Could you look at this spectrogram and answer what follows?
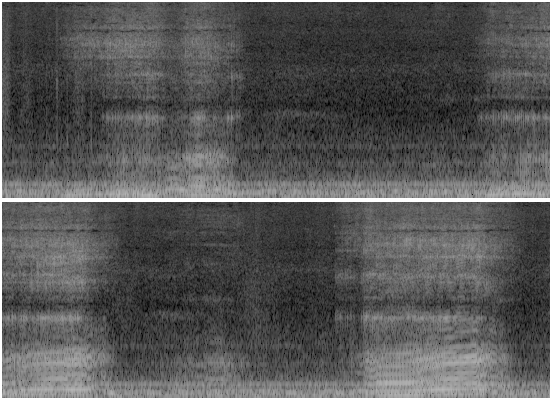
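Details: Adult female snoring with open mouth during sleep, audio only: three rough, rattling snores on inspiration about four seconds apart over low room hum.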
